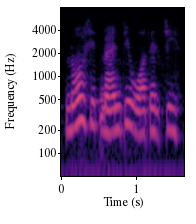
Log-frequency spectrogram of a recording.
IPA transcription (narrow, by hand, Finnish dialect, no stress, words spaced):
no sit mæntʲiː uoteltʲiː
